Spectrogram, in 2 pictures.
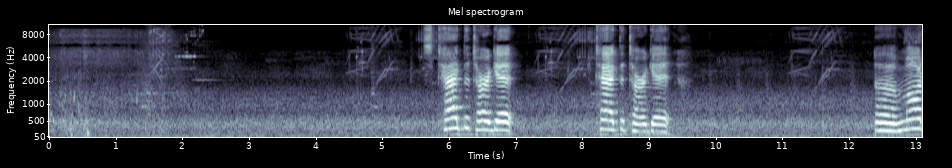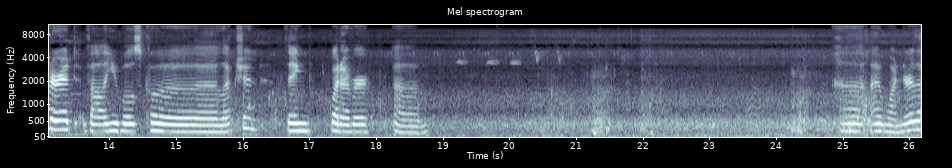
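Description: Water splashes as someone wades through a shallow stream.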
